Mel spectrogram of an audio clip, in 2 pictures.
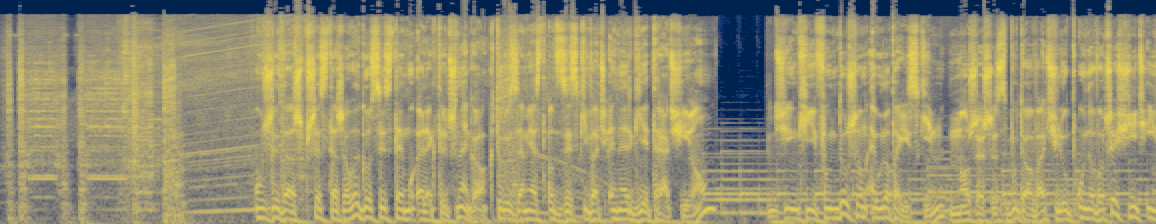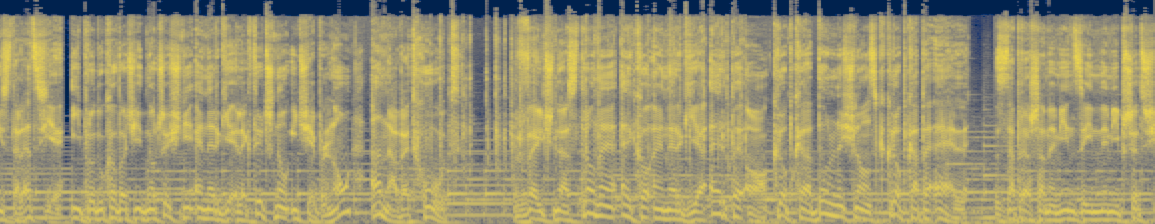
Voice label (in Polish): spot radiowy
